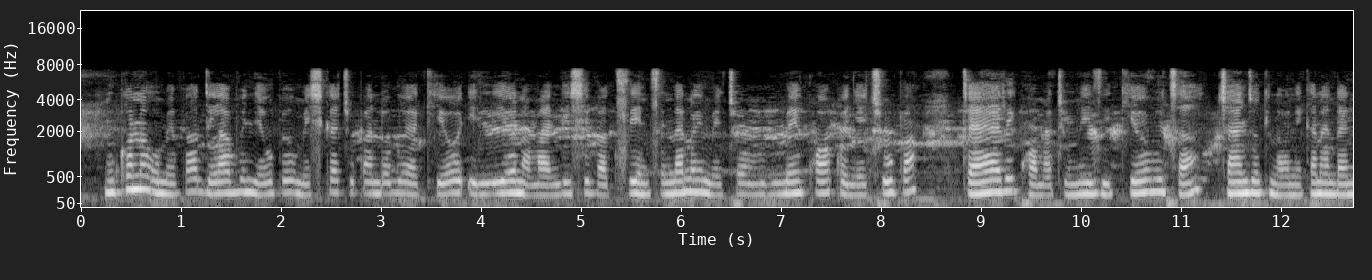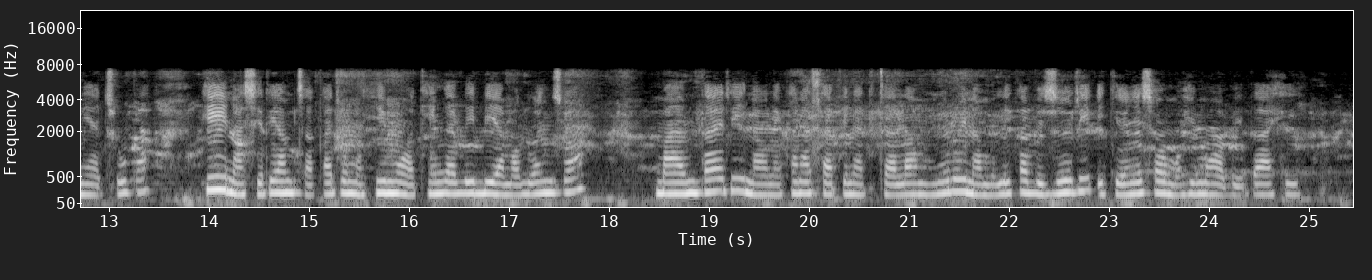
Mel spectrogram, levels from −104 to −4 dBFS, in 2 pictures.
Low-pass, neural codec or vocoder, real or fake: 7.2 kHz; codec, 16 kHz, 8 kbps, FreqCodec, larger model; fake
